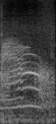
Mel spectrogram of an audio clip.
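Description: A single clear, loud cat meow, close to the listener, drawn out for under a second with a rising then falling pitch, with no voices.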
